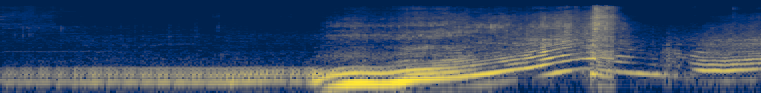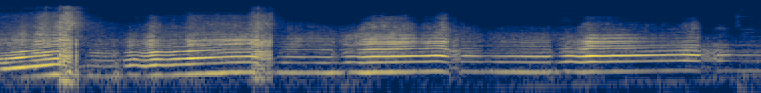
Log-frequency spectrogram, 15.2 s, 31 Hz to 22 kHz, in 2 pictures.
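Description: BMW M4's twin-turbo straight-six running low and steady, then accelerating hard from about three seconds in, its note climbing and dropping back sharply at each of several upshifts.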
